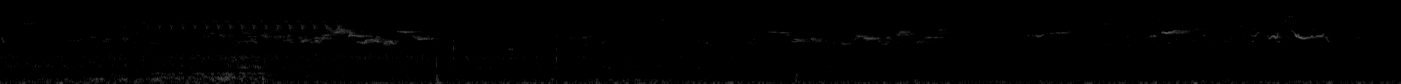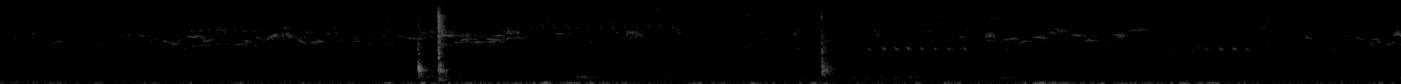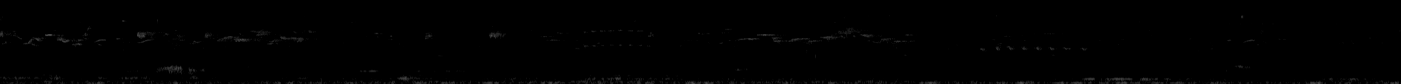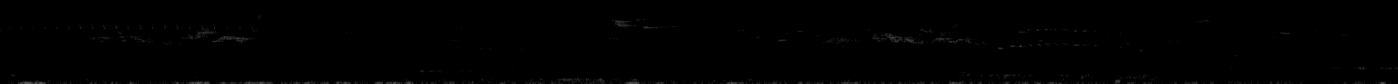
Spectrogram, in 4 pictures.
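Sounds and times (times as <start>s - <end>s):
faint songbirds chirping: 0.0s - 56.0s
sharp clicks: 18.2s - 18.7s.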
